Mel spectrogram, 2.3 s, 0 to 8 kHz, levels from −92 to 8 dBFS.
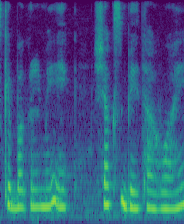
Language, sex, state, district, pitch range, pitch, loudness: Hindi, female, Arunachal Pradesh, Papum Pare, 220-255 Hz, 235 Hz, -16 LUFS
